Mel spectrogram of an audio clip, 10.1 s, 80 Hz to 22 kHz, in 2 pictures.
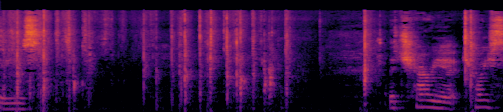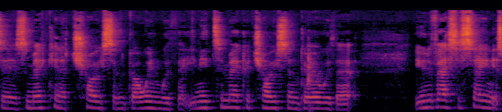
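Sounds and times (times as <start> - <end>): cards being shuffled: 0.0 - 3.0.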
